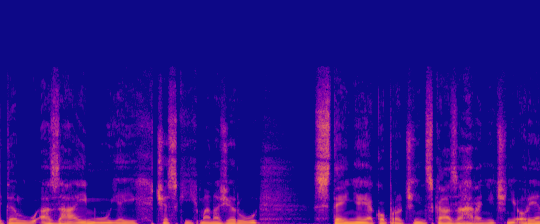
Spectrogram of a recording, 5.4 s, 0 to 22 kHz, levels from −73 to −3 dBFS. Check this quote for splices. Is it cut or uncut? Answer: uncut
